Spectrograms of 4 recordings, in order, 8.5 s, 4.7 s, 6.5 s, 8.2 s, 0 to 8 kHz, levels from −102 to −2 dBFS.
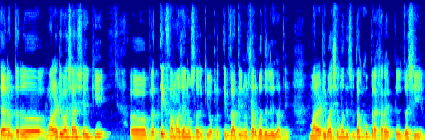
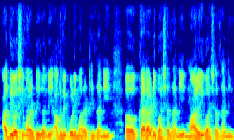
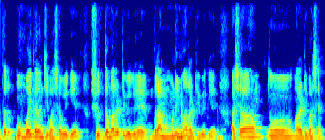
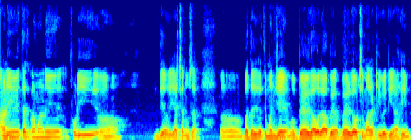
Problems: constant background noise, background conversations at intervals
